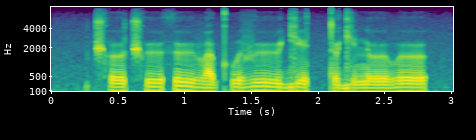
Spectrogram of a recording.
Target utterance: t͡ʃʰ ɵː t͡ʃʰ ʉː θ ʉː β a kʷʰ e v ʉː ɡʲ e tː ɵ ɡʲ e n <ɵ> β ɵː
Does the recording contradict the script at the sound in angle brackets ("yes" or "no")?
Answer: yes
